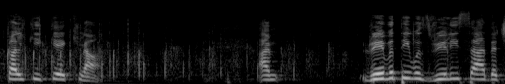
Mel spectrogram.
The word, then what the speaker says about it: Koechlin: It's pronounced Koechla. Kalki Koechla.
